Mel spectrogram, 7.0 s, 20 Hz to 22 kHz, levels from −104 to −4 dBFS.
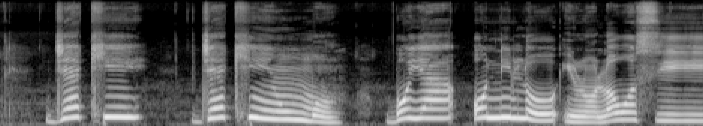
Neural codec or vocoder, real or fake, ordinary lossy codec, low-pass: none; real; none; 19.8 kHz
